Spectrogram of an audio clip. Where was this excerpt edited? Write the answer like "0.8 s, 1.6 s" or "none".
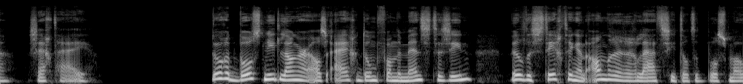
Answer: none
